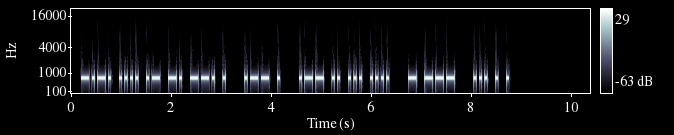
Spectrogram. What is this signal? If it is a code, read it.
Morse code, heard as a keyed tone, about 22 wpm, 700 Hz. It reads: CHANGE WE WISH TO SEE
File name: Sets of 9 Words - 22wpm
